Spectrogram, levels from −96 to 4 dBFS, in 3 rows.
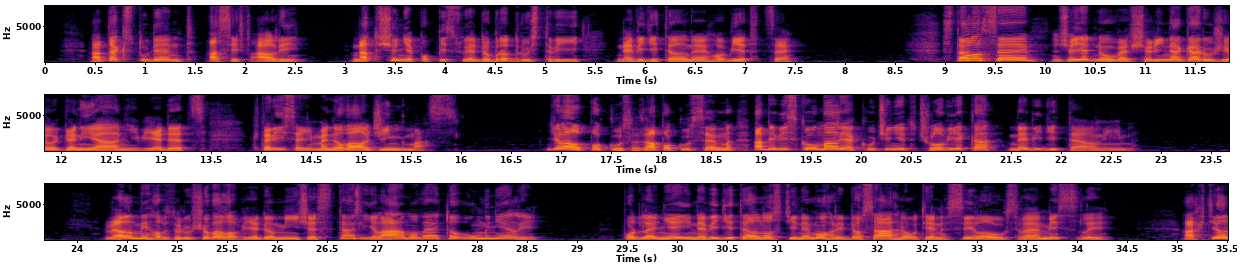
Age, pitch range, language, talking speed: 30-49, 135-185 Hz, Czech, 90 wpm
